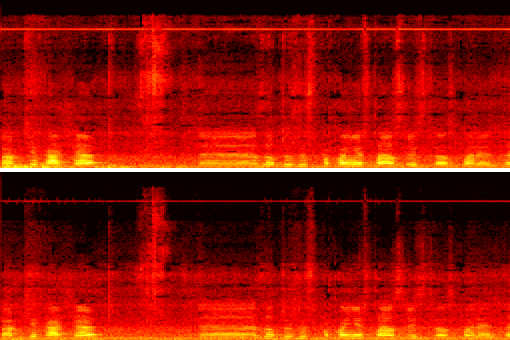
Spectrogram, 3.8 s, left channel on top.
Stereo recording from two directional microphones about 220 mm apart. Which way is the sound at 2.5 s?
35° left (ahead or behind).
